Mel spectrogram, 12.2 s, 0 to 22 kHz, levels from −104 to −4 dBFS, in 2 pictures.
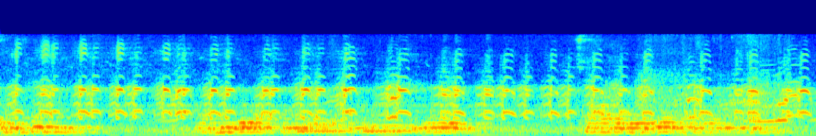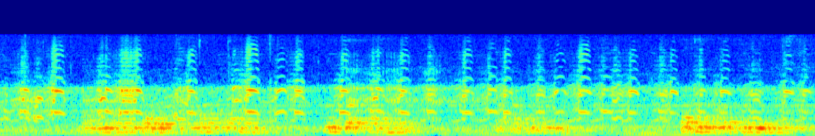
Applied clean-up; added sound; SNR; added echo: none; Bird vocalization, bird call, bird song / Fowl; 3 dB; reverberation time 0.9 s.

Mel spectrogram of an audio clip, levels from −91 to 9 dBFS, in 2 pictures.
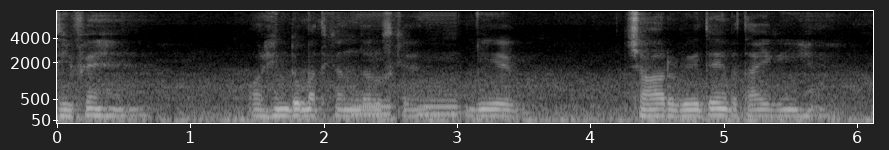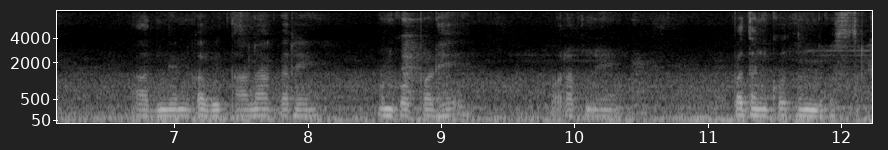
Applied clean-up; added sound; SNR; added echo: none; none; none; none.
